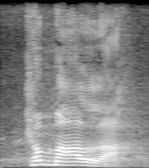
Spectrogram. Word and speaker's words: Kamala: If you pronounce her name wrong, she goes crazy. Kamala, like a comma.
